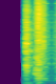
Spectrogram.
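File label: magazine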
